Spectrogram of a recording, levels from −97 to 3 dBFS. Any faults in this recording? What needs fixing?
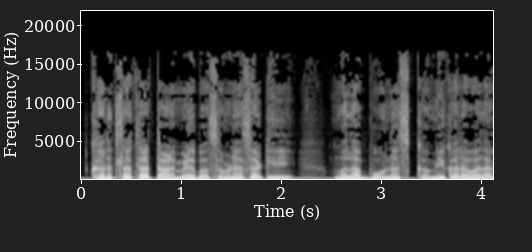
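There's a small skip from 3.05 to 3.09 s: an overlap between stream segments, where the player trimmed about 35 ms of real speech and the waveform jumps. Fix it by aligning segment timestamps at the packager so consecutive segments don't overlap.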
